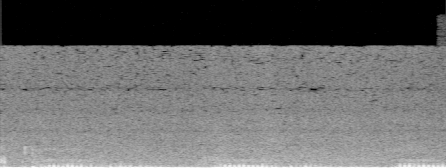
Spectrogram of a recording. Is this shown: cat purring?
yes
